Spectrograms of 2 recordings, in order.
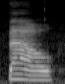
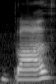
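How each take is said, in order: First: The word ends on an open vowel sound. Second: The word ends with a hard th sound. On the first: This is the modern Irish form. "in modern Irish" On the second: This is the older form of the word. "a hard th at the end"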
